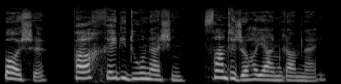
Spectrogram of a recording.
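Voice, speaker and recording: An actress playing a tall, busy mother of two who calls out loudly to her family in an audio drama. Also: on the high side, animated, no room sound, studio quality, lightly acted. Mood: cautioning.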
